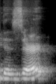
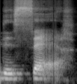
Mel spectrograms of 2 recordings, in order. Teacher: you really do pronounce your S like a S sound and not a Z sound. So you don't say dessert, you say deser.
